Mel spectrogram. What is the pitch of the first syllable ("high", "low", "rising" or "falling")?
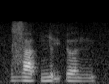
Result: low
